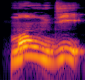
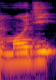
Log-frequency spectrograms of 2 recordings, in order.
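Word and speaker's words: 文字: Minasa Nah di sini cara bacanya spesial monongji nah n-nya dihilangin jadinya Moji gitu aja dulu ada n-nya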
